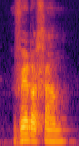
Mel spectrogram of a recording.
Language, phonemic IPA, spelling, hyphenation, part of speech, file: Dutch, /ˈvɛrdərˌɣan/, verdergaan, ver‧der‧gaan, verb, Nl-verdergaan.ogg
- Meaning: 1. to continue, to resume 2. to proceed, to go forward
